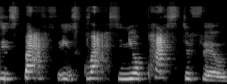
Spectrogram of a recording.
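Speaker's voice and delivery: put-on Birmingham accent with local vowels. Comparing accents, retelling how a friend says bath: imitating a brummie friend. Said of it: "a Brummie that goes".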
